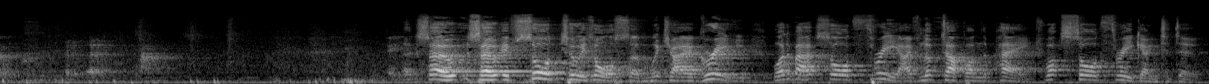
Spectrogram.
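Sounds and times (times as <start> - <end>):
low knocks and shuffling: 0.0 - 4.0.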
